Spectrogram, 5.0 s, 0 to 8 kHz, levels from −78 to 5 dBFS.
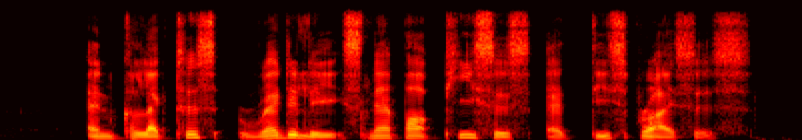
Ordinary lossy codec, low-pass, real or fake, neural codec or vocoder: none; 7.2 kHz; real; none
